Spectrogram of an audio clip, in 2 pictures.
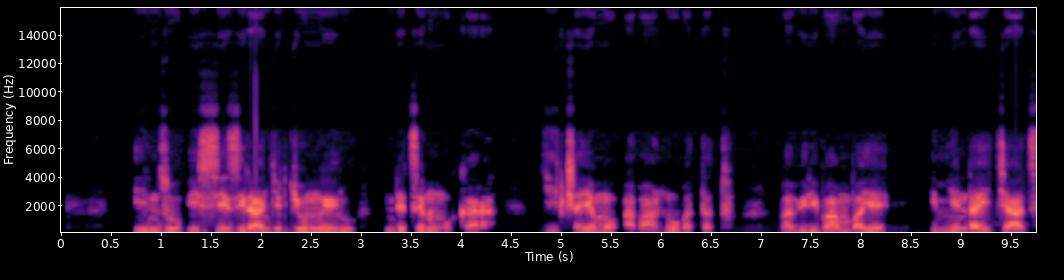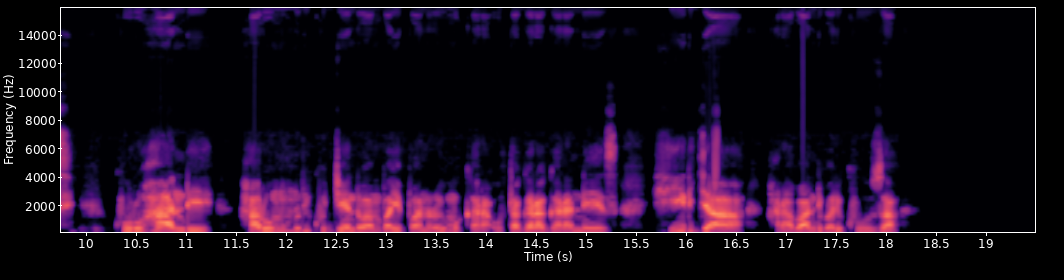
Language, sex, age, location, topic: Kinyarwanda, male, 25-35, Kigali, health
